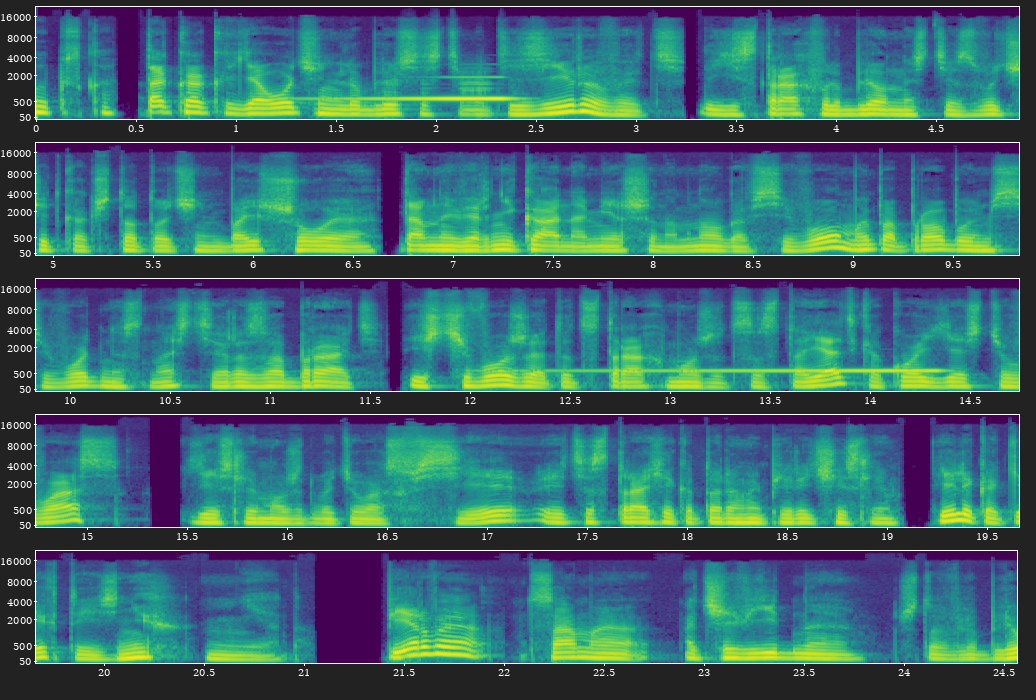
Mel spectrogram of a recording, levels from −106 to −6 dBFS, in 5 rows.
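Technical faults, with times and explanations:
1.19–2.54 s and 11.98–14.46 s, loudspeaker feedback squeal: After "как я", and again between "разобрать из" and "у вас если может", a 627 Hz tone swells over about one, then two seconds. It ends up roughly 5 dB above the speech. The microphone re-captures its own loudspeaker, so loop gain exceeds one at that frequency.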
